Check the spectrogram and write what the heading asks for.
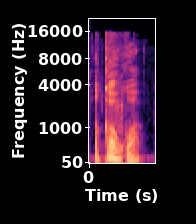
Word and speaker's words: Okonkwo: You'll become I didn't say your last name is Okonkwo, right? – Yes, Okonkwo. – Okonkwo. Okay, I'm working on it.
